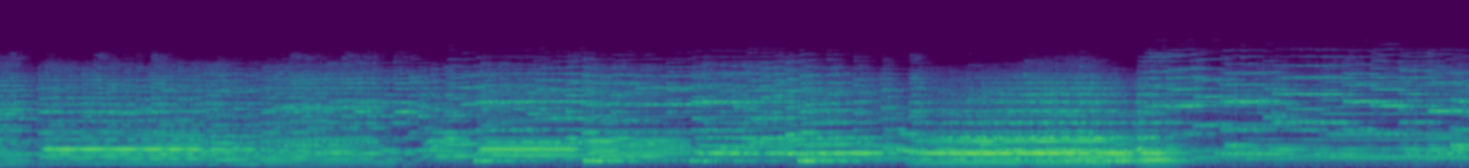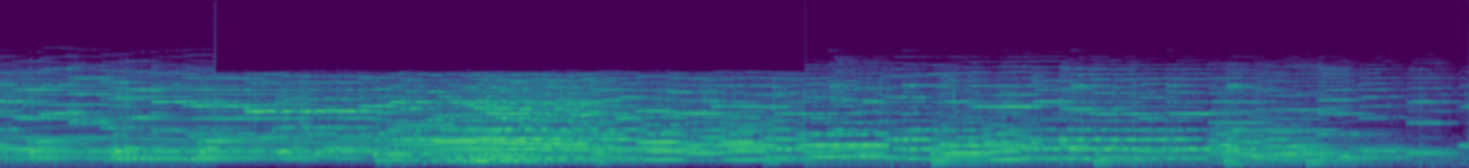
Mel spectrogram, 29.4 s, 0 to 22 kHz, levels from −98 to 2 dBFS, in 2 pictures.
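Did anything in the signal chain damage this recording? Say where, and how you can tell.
Yes. At the capture stage, the input most likely switched to a poorer device from 16.85 to 22.75 s: the sound abruptly turns dull and boxy, with nothing above 3.8 kHz, a new noise floor well below the signal, no gap and no obvious level jump.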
